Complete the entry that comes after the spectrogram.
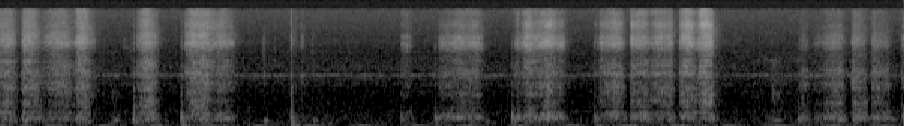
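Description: A single fingertip and nail trace and scratch along the printed blue side of a large, hollow corrugated cardboard shipping box. Soft, papery rasping strokes come in repeated bursts, each with a bright hiss over a low, hollow body, with quiet gaps between them.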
